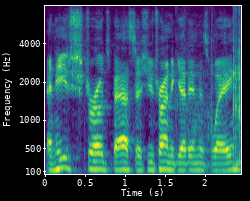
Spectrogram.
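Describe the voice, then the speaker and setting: A man's voice: medium pitch, little pitch movement, background noise. A man narrating a tabletop role-playing game as dungeon master, loose and full of fillers. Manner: loose, filler-heavy narration with quick character voices.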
